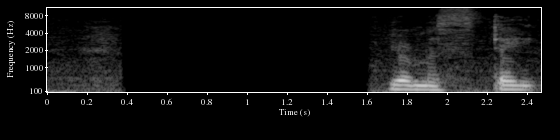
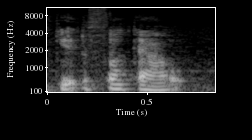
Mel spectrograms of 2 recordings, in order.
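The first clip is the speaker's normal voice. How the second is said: normal talking voice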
